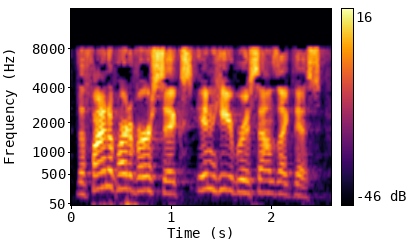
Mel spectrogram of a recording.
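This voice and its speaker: Guy preaching slow and careful, hits every word, pretty high clear voice. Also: pushed and bright. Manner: slow and deliberate, stressing each word, reads Hebrew and Latin aloud. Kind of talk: expository sermon.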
